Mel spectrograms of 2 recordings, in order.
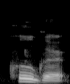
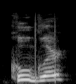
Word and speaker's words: Coogler: and um uh uh ryan cougar cool cougar um cougar helped produce it so yeah we've been kind of tongue-tied all night tonight yeah i never know how to say his name i still don't know coogler yeah coogler yeah okay i'm coogler just learned it today yes gym of the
